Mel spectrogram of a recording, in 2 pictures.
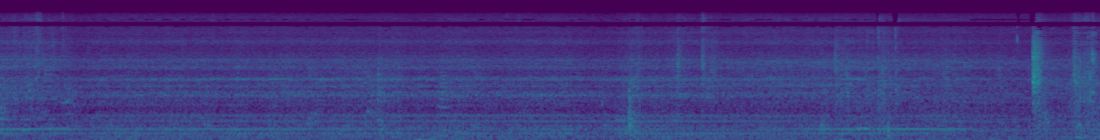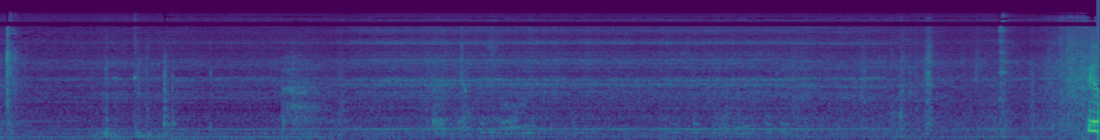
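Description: Quiet room tone with a faint steady electrical hum from clinic equipment. About halfway through come a few soft clicks and knocks of medical supplies being handled in plastic drawers.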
